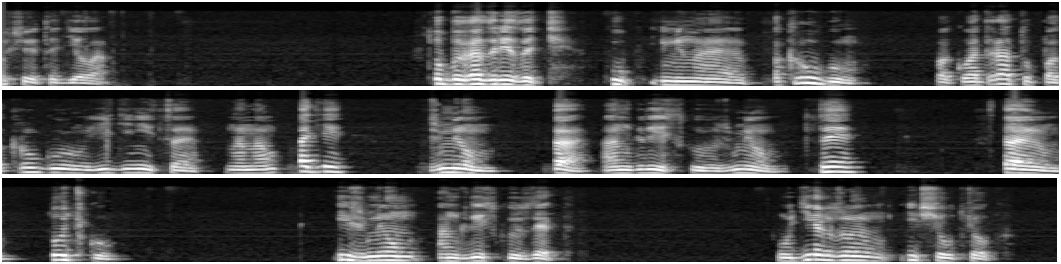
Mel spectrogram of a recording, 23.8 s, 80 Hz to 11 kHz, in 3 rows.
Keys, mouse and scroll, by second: 0.8 ctrl+z, 2.8-3.4 scroll down 1, 3.4 middle click, 3.4 scroll down 1, 8.6 KP_1, 12.0 k.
